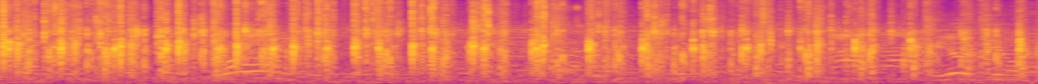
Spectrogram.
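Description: A crowd claps and applauds outdoors.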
